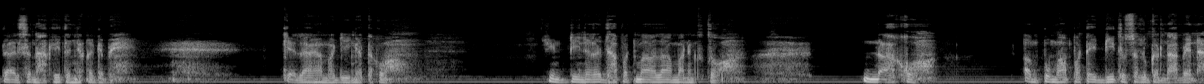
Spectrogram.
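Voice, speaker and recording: An actor playing a desperate undead serial killer in a radio horror drama, delivering a brooding, melodramatic monologue. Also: male voice, fairly low pitch, fairly even intonation, normal speed, pauses often, a bit bright, natural voice. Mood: brooding, guarded.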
